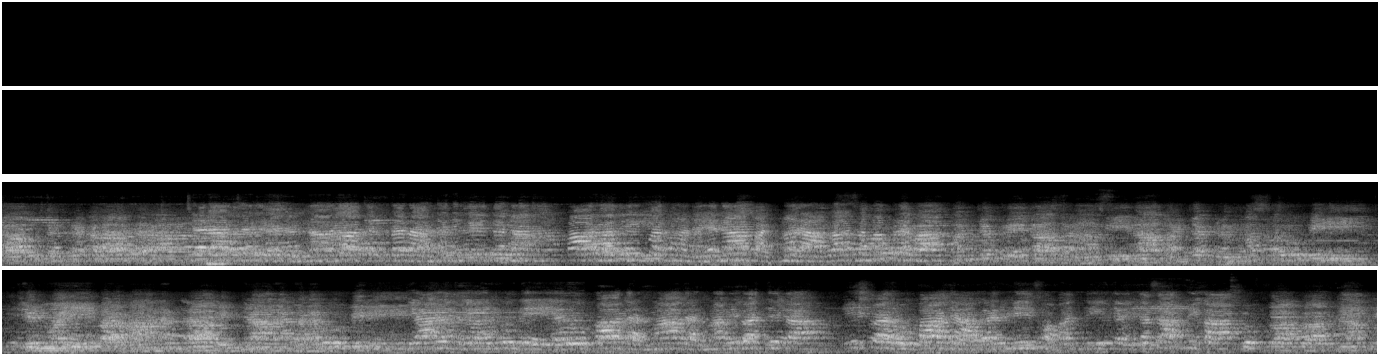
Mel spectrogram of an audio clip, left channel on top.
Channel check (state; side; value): silent; left; digital silence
